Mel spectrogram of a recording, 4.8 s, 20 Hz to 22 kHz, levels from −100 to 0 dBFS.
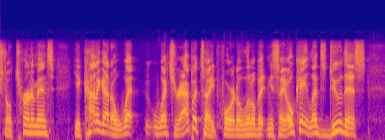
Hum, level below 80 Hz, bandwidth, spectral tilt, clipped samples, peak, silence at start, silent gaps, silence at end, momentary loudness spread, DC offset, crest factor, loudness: none; -52 dBFS; 8.2 kHz; -3.5 dB/octave; under 0.1%; -4 dBFS; 0 s; none; 0.25 s; 5 LU; under 0.1%; 14 dB; -18 LUFS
